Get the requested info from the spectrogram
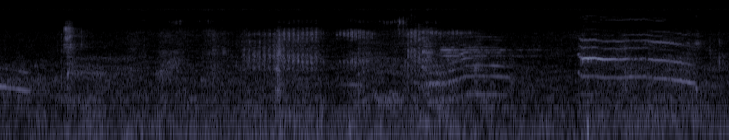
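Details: Cat at a cat shelter where adults roam outside and kittens and sick cats are kept apart; a woman talks softly, followed by one clear, slightly falling meow near the end.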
